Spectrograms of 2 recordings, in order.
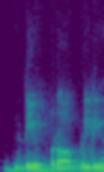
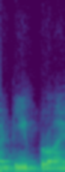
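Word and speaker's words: de Broglie: डी ब्रॉगली म्हणा, डी ब्रॉय म्हणा, चालतंय, काय अडचण नाही. स्पेलिंग प्रमाणे शक्यतो करून उच्चार करा, म्हणजे तुम्हाला स्पेलिंग लिहिताना काही प्रॉब्लेम येणार नाही.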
